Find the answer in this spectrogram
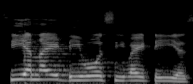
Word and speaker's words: cnidocytes: Cnidaria means uh those organisms which have cnidocytes. C N I D O C Y T E S. Cnidocytes. The C silent once again. You shouldn't pronounce this word.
